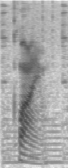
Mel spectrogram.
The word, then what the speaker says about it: Klein: How do you pronounce Klein? Well, I just did. Klein. That's how I pronounce it, Klein.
